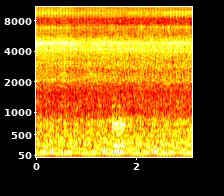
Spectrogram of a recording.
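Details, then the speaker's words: Biotronix pneumatic shockwave therapy device firing on the demonstrator's hand at 5.5 bar (device rated to 12 bar): rapid, fairly regular pneumatic tapping about 200 pulses a minute over a steady mechanical hiss. "So now I will start the device. I need to click the same. I need to press that button."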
